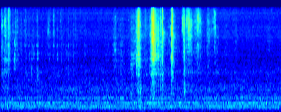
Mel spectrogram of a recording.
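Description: A low steady hum, with a short run of light rustling clicks about three seconds in from hands handling butter beside the plate.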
